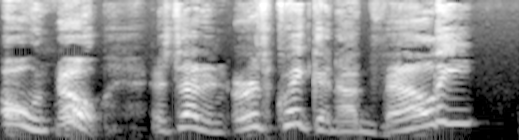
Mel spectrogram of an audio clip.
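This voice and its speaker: A put-on character voice, high in pitch, at a moderate pace. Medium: read story. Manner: broken caveman speech.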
